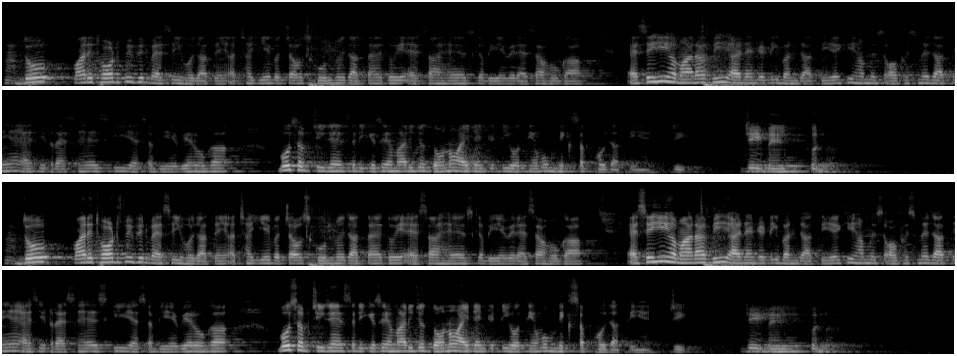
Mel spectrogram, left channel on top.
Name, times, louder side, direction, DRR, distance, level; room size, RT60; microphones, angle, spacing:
voice 1, 0.2-11.8 12.3-16.4, right 3 dB, 80° right, 14 dB, 1.1 m, -31 dB
sound 1, 3.0-3.9 4.2-4.3 7.0-8.3, equal, 45° right, 3.7 m, -44 dB
voice 2, 16.9-17.8, left 1 dB, 55° left, 3 dB, 3.0 m, -34 dB
29.5 x 12.5 x 7.8 m, 1.0 s
head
